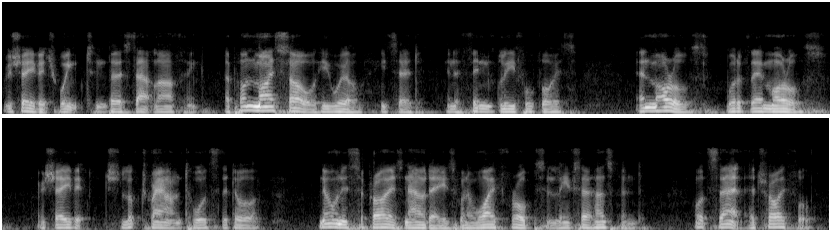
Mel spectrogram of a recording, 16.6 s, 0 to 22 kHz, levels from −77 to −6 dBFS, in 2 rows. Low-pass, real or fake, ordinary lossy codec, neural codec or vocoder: 7.2 kHz; fake; Opus, 32 kbps; codec, 24 kHz, 6 kbps, HILCodec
